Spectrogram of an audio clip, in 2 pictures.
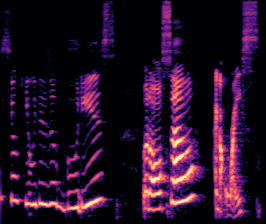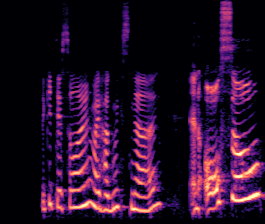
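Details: Woman with Tourette syndrome producing her involuntary "I got rice" vocal tic while showing plush toys: vocal tic (Tourette syndrome).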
